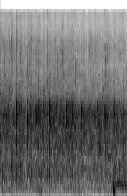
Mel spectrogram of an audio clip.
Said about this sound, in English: You can applaud for Mati.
